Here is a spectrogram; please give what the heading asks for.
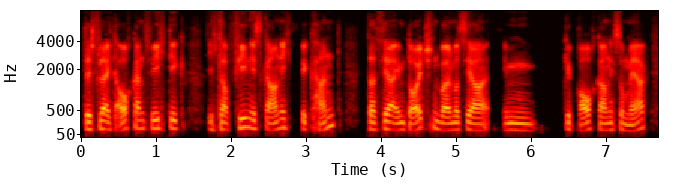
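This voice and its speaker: A man's voice: mid-range voice, fairly even intonation, moderate pace, fairly bright tone, no echo. A man interviewing a translator, asking practical questions with frequent hesitant fillers.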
